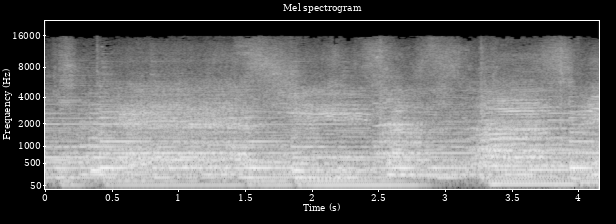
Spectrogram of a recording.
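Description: A group of children singing together over a musical accompaniment with held bass notes.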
